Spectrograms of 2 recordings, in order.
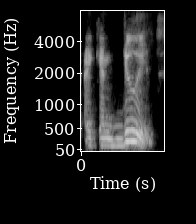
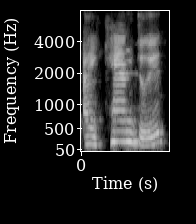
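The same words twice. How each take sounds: First: The word can is unstressed. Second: The word can is stressed. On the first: The speaker calls it right. "we don't uh, stress the word can" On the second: The speaker calls it wrong. "some students pronounce it"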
